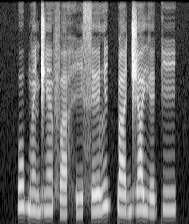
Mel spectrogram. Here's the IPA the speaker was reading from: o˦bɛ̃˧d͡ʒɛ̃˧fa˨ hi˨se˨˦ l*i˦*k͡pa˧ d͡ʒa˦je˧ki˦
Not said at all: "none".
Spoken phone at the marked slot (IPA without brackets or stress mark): i˦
